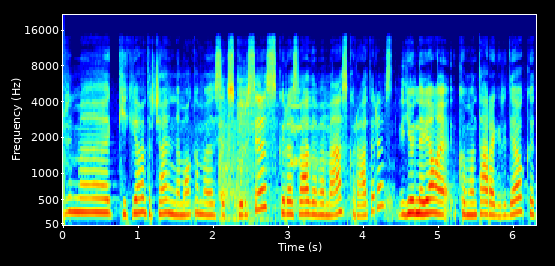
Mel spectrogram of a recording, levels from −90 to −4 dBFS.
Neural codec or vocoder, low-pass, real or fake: none; 14.4 kHz; real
